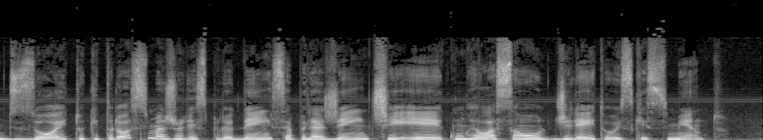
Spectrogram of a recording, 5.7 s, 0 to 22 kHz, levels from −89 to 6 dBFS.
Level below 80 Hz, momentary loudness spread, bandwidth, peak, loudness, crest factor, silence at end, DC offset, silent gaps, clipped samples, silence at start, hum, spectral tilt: -48 dBFS; 5 LU; 16.5 kHz; 0 dBFS; -14 LUFS; 14 dB; 0.3 s; under 0.1%; none; under 0.1%; 0 s; none; -4 dB/octave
